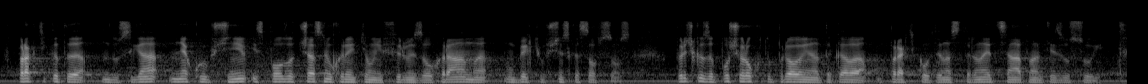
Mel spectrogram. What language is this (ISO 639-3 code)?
bul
